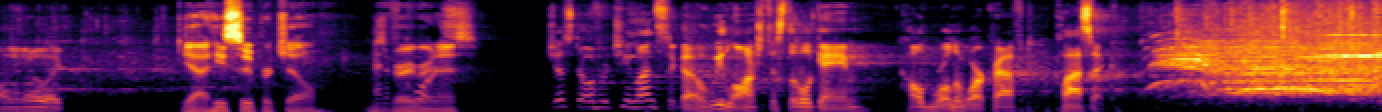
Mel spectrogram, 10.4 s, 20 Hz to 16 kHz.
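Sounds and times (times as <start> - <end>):
speech: 0.0 - 0.6, 1.4 - 8.9
large crowd of game fans clapping: 0.0 - 3.4, 8.7 - 10.3.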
